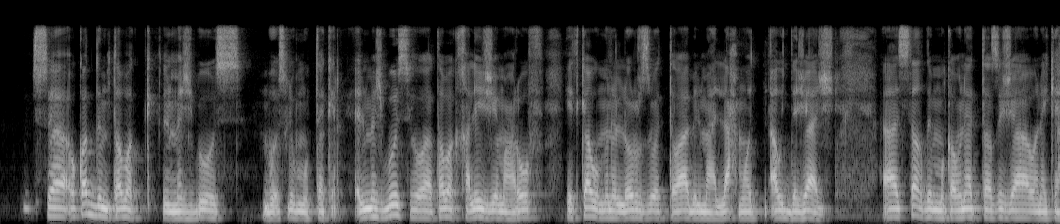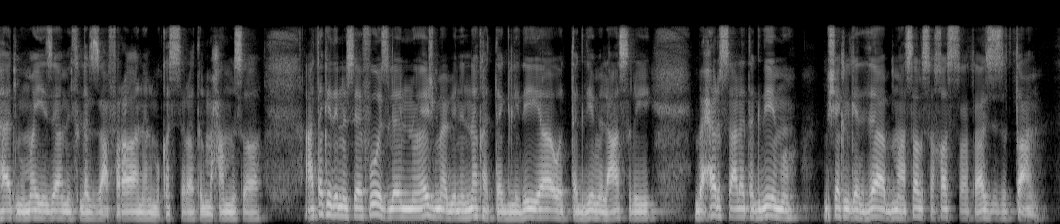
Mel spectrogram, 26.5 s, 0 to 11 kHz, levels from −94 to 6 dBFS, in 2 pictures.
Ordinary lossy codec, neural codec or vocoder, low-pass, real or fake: none; none; 7.2 kHz; real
